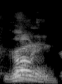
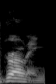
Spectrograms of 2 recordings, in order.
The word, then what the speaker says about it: Groening: Fuck, I don't know how to pronounce his name. Gehring? – Same dude that sees Groening. – Yeah, we'll say that. – Yeah. – We're going to listen and just be like, yep, that's how you say it. – I think I think. – It's Matt Groening, the Simpsons guy. – It is Groening.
